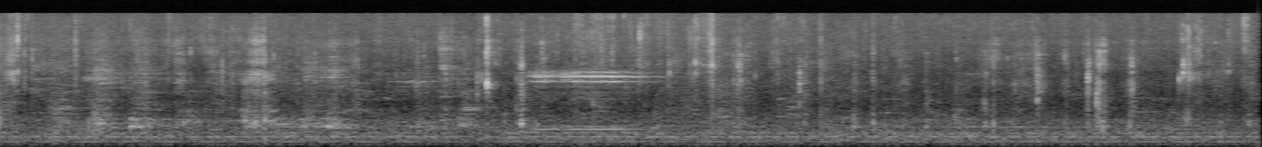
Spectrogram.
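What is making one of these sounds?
A woman chews and smacks her lips close to the microphone.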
